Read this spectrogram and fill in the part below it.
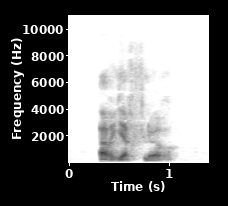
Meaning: second flowering
- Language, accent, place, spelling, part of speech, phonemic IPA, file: French, France, Lyon, arrière-fleur, noun, /a.ʁjɛʁ.flœʁ/, LL-Q150 (fra)-arrière-fleur.wav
